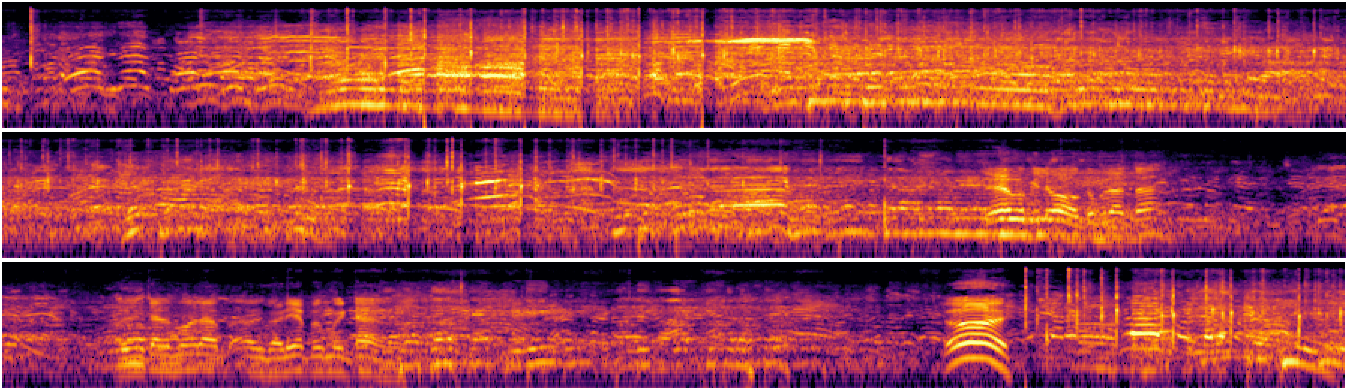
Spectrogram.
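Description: A large outdoor crowd cheers and murmurs.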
